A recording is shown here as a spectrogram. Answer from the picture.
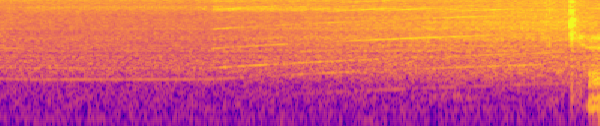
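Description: Faint whine of a computer's DVD drive spinning up a newly inserted disc: several thin tones rising slowly in pitch as the disc gets up to speed. A short click near the end.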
